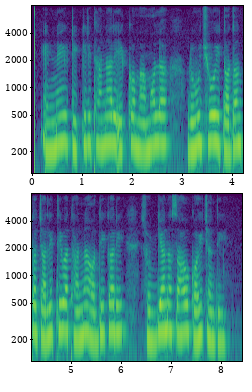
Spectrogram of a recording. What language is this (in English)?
Odia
